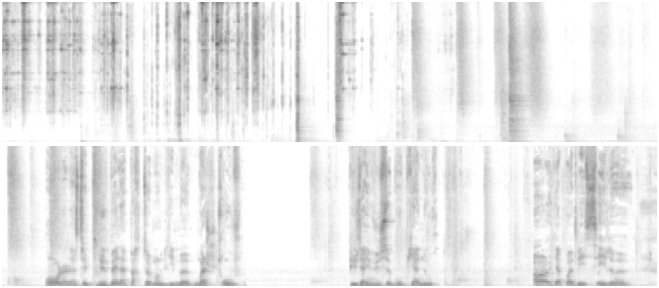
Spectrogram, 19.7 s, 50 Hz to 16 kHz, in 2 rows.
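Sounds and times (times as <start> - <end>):
keys jangling in an upside-down apartment door lock: 0.0 - 5.6
speech: 10.5 - 13.5, 15.0 - 16.6, 18.1 - 19.4.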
